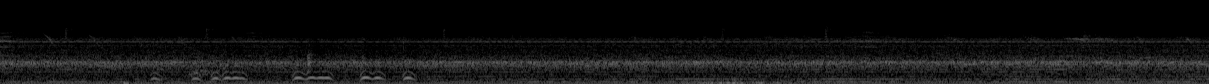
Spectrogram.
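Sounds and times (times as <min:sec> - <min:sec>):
owl hooting: 0:01.4 - 0:04.6.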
